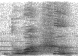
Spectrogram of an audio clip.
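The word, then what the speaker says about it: נח: 그 뚜렷한 증거 중에 하나가 제가 이것 때문에이 구도를 이제 알게 되는데 노아라는 말이 노아라는 말이 노아흐 노아 흐에서 왔어요. 아니 노아 흐에서 온게 아니라 노아라는 그 발음은 노아 흐예요.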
